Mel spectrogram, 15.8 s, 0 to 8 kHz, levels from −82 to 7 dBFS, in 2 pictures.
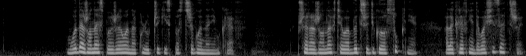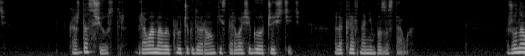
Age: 30-49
